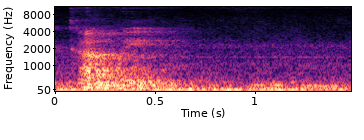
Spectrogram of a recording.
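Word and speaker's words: Combahee: And people of the region pronounce the river in the same way, Cumbie.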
